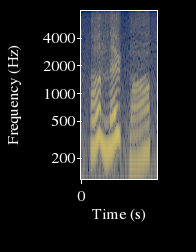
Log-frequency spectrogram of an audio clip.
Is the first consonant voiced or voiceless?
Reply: voiced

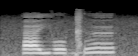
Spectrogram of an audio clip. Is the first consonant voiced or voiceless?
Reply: voiced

